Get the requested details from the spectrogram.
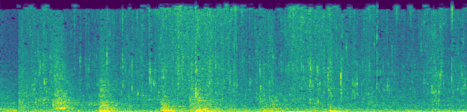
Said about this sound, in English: So these tomatoes have already been washed, but I like to give them another wash because food safety.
